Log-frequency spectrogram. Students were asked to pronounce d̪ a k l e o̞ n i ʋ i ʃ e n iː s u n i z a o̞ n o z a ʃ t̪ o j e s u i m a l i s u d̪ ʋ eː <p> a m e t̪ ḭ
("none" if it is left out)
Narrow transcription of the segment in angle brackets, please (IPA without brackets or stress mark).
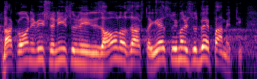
p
